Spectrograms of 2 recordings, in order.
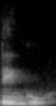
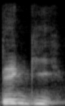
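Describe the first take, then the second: First: The word ends with an 'oo' sound. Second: The word ends with an 'ee' sound. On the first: The speaker calls it wrong. "वो हिंदी की pronunciation हो सकती है" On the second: The speaker calls it right. "English में उसे डेंगी ही बोल बोलते हैं"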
